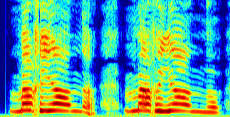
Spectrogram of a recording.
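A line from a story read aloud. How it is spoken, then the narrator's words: Shouting. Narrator (French): cria la voix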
